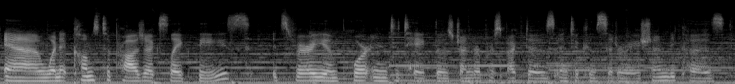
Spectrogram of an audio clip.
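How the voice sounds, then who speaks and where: A woman, a project manager, giving documentary interview answers in a measured, thoughtful way. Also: low voice, fairly even intonation, over loud music.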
